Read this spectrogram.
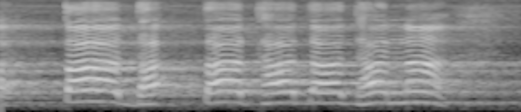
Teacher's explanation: जीभ दांत का स्पर्श करती है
